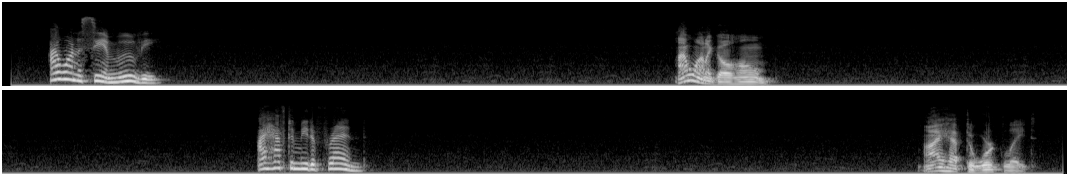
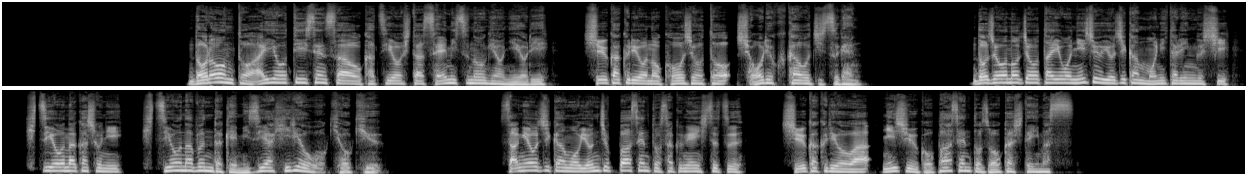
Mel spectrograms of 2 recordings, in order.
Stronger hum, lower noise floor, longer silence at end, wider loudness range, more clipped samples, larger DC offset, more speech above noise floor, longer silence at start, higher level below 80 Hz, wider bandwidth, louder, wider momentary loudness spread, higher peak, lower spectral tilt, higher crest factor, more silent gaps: neither; second, -53 dBFS vs under -90 dBFS; second, 0 s vs 1.75 s; first, 9 LU vs 2 LU; neither; first, 7% vs under 0.1%; second, 40 dB vs over 76 dB; second, 0.05 s vs 1.85 s; about the same, -52 dBFS vs -52 dBFS; second, 10.5 kHz vs over 20 kHz; about the same, -14 LUFS vs -15 LUFS; first, 14 LU vs 6 LU; about the same, 0 dBFS vs -2 dBFS; first, -8 dB/octave vs -5 dB/octave; first, 20 dB vs 14 dB; second, none vs 5.71-5.80 s, 8.95-9.66 s, 12.54-12.67 s, 16.43-17.43 s, 20.12-20.22 s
